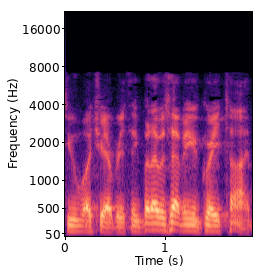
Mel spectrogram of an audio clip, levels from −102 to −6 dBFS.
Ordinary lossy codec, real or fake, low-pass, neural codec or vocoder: MP3, 48 kbps; real; 7.2 kHz; none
